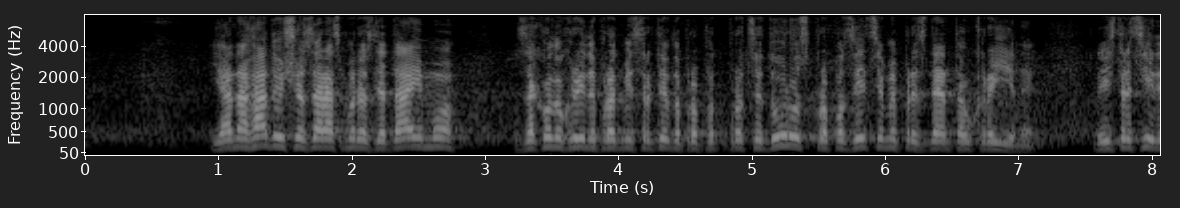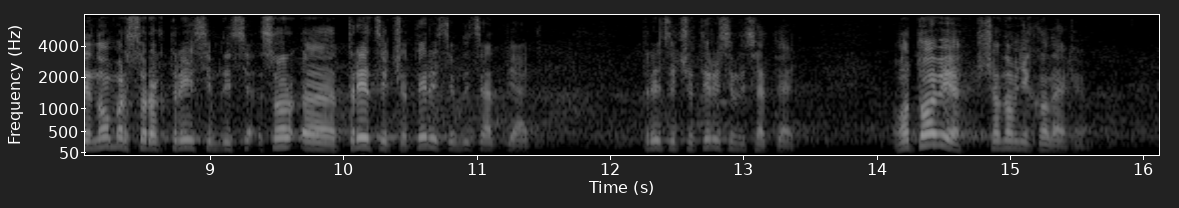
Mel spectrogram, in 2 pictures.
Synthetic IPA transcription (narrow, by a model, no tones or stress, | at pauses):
janɐɦɑd̪ʊjʊʃt͡ʃɔzɑɾɐzmɪɾɔzʲlʲɐd̪ɑjemɔzɐkɔnʊkɾɐjinɪpɾɔɐd̪mʲnʲist̪ɾɐt̪ɪwnʊpɾɔt̪sed̪uɾʊspɾɔpɔzɪt͡sʲijɐmɪpɾezɪd̪ɛnt̪ɐʊkɾɐjinɪ | ɾeɦɪst̪ɾɐt͡sʲijnɪjnɔmɛrsɔɾɔkt̪ɾɪsʲimd̪ʲ | t̪ɾɪt͡sʲɐt̚ʲt͡ʃɔt̪ɪɾɪsʲimd̪esʲat̪̚pʲja̰tʲ | t̪ɾɪt͡sʲːɐt̚ʲt͡ʃɔt̪ɪɾɪsʲimd̪esʲat̪̚pʲja̰tʲ | ɦɔt̪ɔʋʲiʃɐnɔwnʲikɔlˠɛɦɪ̰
